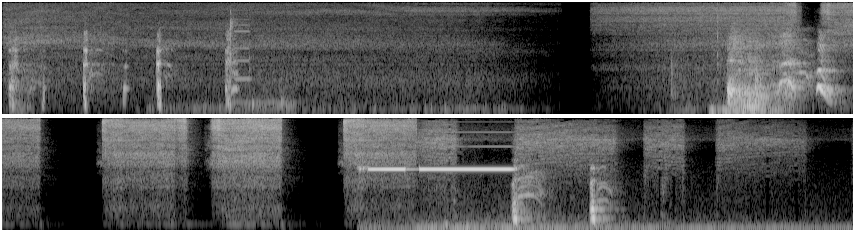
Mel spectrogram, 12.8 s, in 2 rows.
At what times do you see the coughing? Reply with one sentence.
The coughing can be heard from 0.1 to 1.8 s, from 5.0 to 6.3 s and from 9.7 to 10.9 s.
